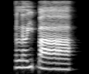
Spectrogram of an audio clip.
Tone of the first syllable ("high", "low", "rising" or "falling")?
rising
